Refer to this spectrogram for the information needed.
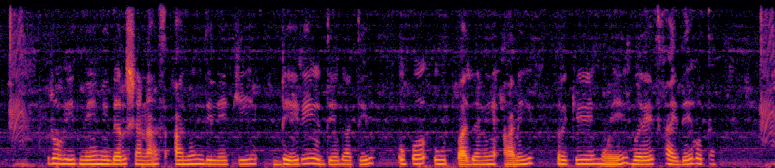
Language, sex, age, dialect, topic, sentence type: Marathi, female, 36-40, Standard Marathi, agriculture, statement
